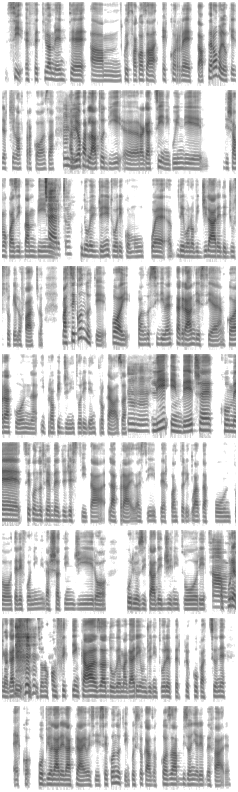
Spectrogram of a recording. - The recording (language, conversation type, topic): Italian, podcast, Come stanno cambiando le regole sull’uso del telefono e il rispetto della privacy in casa?
- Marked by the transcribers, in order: static; other background noise; tapping; "propri" said as "propi"; "andrebbe" said as "trembede"; chuckle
